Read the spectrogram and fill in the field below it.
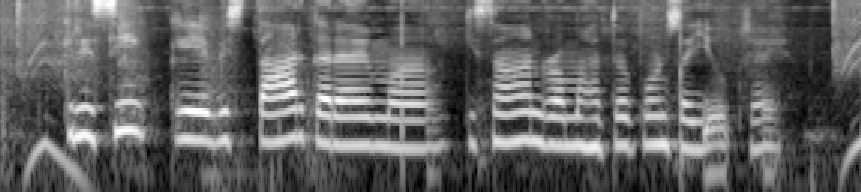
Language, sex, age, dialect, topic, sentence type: Maithili, female, 25-30, Angika, agriculture, statement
